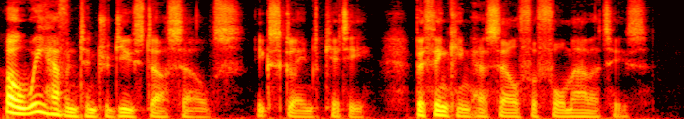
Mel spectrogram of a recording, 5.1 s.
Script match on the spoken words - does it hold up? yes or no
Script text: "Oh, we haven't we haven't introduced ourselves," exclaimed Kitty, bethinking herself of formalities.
no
